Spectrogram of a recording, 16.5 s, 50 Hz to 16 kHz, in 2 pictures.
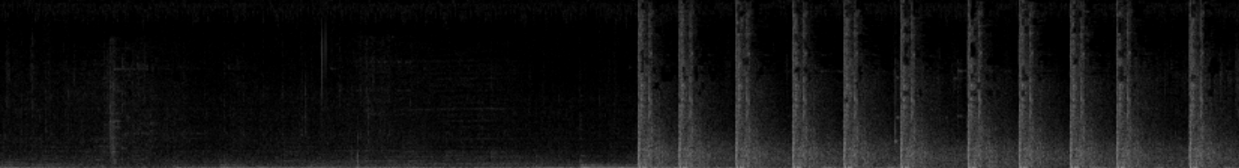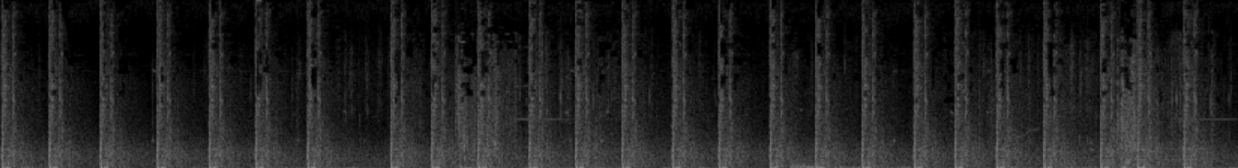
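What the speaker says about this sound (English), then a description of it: "Man, the fire rate on this weapon is freaking awesome." A weapon in the video game Fallout 4 fires in long, rapid automatic bursts, loud, sharp, evenly spaced shots that start after a quieter stretch of background hum.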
